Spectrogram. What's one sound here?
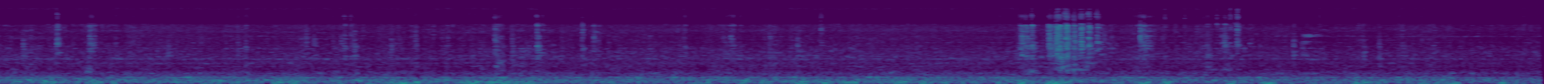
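A car's engine and tyres rumble on asphalt, heard from inside the car.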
